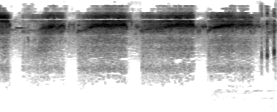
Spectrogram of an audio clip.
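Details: Swiftlet call used to lure swiftlets to stay in a building; drawn-out hissing, buzzy high bursts of one to two seconds, ending with a few brief clicks.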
